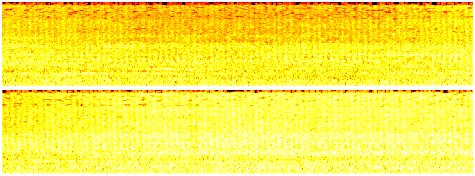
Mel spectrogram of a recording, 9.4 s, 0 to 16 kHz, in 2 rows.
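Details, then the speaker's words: Mercedes-Benz OH 1526 bus diesel with a rough limping idle from start: an uneven beat, traced to a faulty MR engine control unit, to be replaced with a previously serviced spare MR. "mesinnya dan teman-teman ini ternyata suara minnya benar-benar bincang"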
